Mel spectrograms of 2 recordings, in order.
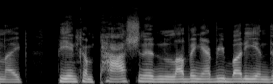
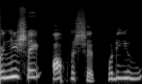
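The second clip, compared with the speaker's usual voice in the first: put-on quizzical lecturer voice, higher. Answering a question while imitating Jordan Peterson. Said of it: "that was my Jordan Peterson impression".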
